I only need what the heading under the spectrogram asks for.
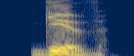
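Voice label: "give", American phonetics; 英语音标发音（剑桥版）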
